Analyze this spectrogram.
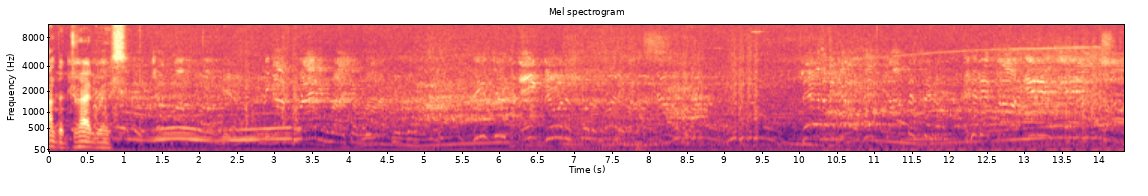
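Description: A car engine revs loudly, its pitch rising and falling.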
